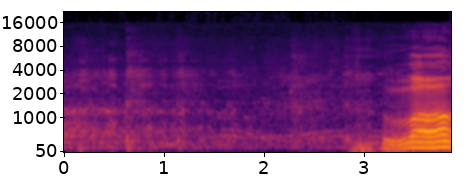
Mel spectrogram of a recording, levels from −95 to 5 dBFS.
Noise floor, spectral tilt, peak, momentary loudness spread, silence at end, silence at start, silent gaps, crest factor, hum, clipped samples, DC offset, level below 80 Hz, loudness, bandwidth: -49 dBFS; -6.5 dB/octave; -2 dBFS; 28 LU; 0 s; 0 s; none; 20 dB; none; under 0.1%; under 0.1%; -66 dBFS; -19 LUFS; 16 kHz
